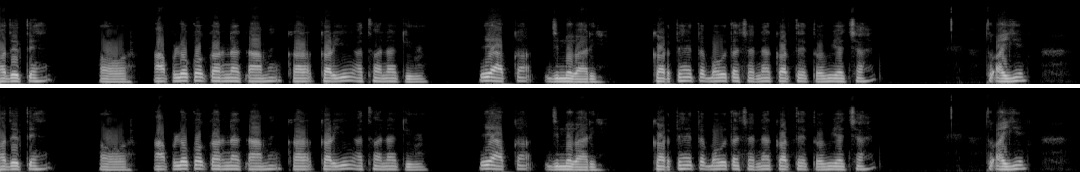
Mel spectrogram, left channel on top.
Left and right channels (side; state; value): both; normal; correlation 0.97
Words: देते हैं, और आप लोग को करना काम है, करिए अथवा ना कीजिए, ये आपका जिम्मेदारी है। करते हैं तो बहुत अच्छा, ना करते हैं तो भी अच्छा है। तो आइए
